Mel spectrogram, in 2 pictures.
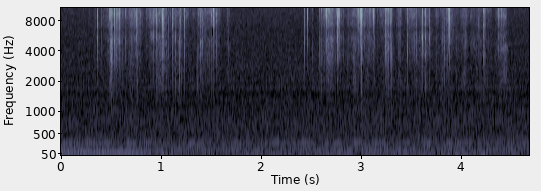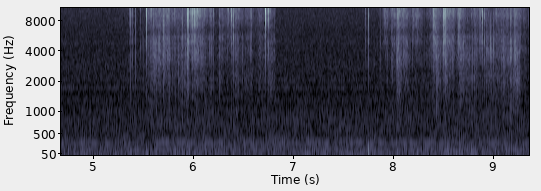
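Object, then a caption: Rock-salt lamp. Long painted nails scratch the rough surface of a large, solid, lit pink rock-salt Himalayan salt lamp. Quiet, bright, crackly scratching comes in irregular bursts with short sharp peaks over a steady low hum.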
